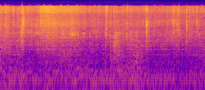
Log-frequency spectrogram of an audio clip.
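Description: A fried egg cooking in a very hot pan, worked with a metal spatula, makes a loud, close, continuous sizzle with crackling bursts and a few scraping touches, with no voices.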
